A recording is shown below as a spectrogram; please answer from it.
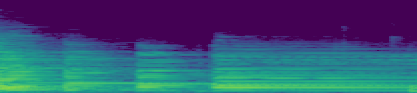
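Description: Upright piano playing slow blues accompaniment: four chords struck in the first second, then left to ring.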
